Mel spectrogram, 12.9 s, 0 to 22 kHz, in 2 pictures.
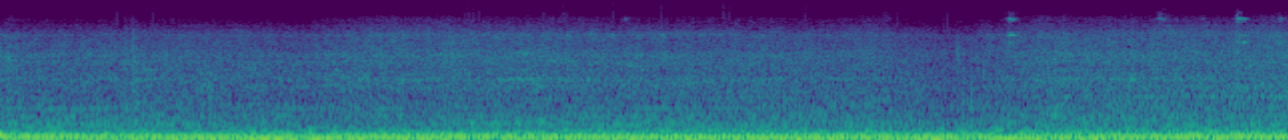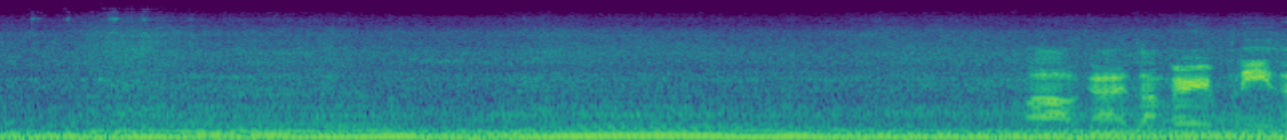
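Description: A 1970 Chevelle SS with drop springs and a sway bar rumbles steadily from inside the cabin on the road, its engine droning low and constant and swelling briefly as it accelerates.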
